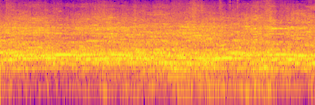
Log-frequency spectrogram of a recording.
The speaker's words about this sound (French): Vous n'avez pas à frapper les pupitres, la parole est au gouvernement.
